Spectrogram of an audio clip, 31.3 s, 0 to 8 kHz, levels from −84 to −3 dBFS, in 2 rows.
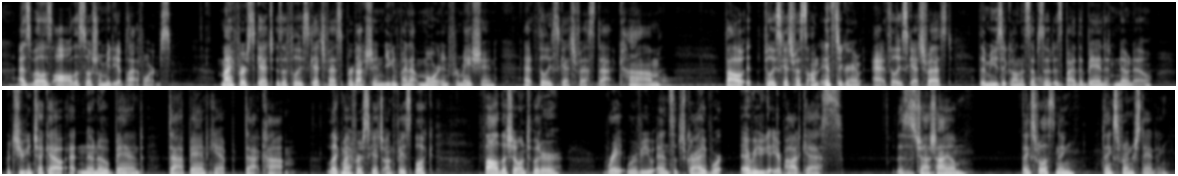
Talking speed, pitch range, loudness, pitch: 155 wpm, 110-125 Hz, -26 LUFS, 120 Hz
